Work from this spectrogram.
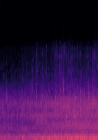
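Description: Stream water flows steadily beside a foraging spot in the countryside, a continuous close hiss and gurgle with no talk over it.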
